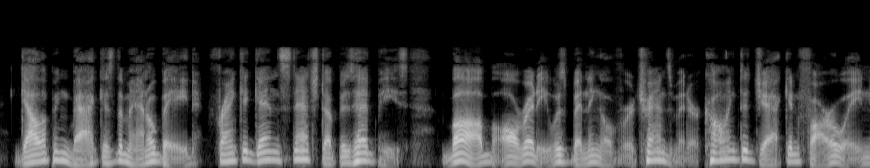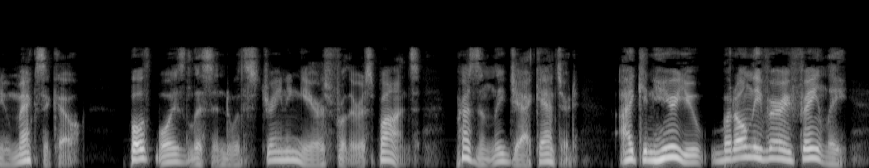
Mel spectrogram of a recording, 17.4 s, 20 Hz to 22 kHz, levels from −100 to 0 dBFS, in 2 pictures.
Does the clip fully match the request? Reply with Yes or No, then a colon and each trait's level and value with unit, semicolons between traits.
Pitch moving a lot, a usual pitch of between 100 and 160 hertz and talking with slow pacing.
No: wide, 6.2 semitones; low, 135 Hz; average, 160 wpm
